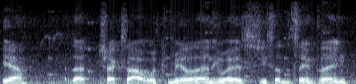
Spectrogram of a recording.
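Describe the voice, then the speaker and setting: A man streaming a game talks at normal speed in a medium-pitched, steady, mellow voice over soft background music. His casual gameplay commentary rambles, restarts repeatedly and includes casual swearing. He sounds like he is losing his voice, and his mouth is numb.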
